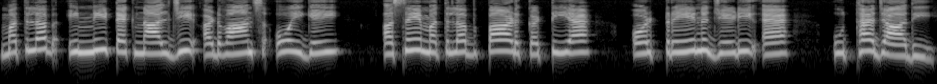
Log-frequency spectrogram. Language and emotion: Dogri, neutral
